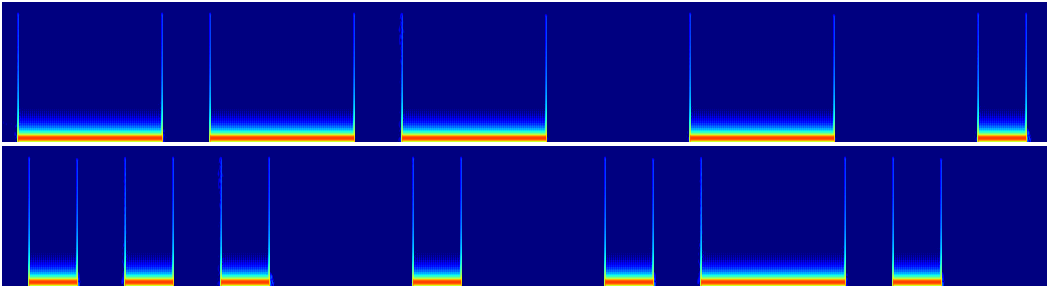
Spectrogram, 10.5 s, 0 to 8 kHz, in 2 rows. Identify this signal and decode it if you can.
Morse code, heard as a keyed tone, about 5 wpm, 250 Hz. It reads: OTHER
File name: morse / morse-training-05WPM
